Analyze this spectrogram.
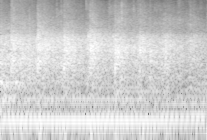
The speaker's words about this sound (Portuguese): Dá um aplauso aí.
